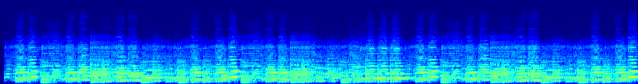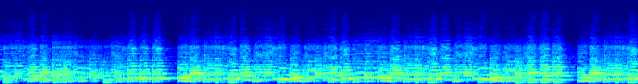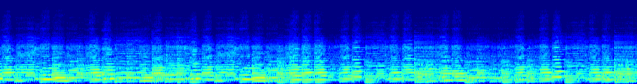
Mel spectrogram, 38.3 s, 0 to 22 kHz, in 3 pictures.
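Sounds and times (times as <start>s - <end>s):
cello playing a Rheinlander polka: 0.1s - 38.2s.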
